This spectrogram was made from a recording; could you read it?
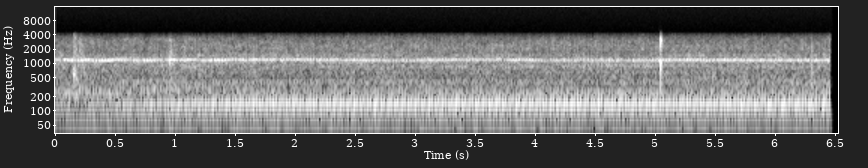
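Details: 1997 BMW E36 M3 six-cylinder engine idling: steady high whistle, whirring or whine riding over its low, even rumble; cause unknown.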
